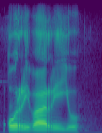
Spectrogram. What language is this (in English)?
Northern Sotho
